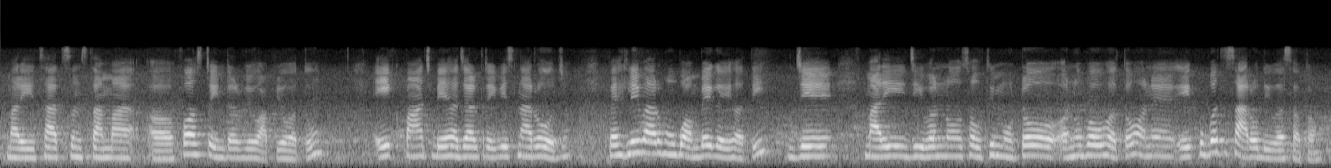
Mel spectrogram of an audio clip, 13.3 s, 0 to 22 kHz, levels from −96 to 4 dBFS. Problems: constant background noise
